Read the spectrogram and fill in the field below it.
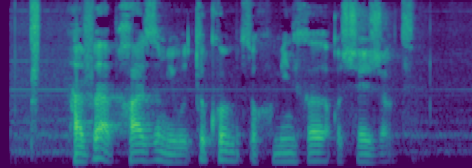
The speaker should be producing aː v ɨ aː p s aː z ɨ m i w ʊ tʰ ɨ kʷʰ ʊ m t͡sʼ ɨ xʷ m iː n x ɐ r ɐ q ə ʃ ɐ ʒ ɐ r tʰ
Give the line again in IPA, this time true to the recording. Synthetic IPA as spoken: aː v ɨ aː p χ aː z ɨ m i w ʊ tʰ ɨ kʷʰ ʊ m t͡sʼ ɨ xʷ m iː n x ɐ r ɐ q ə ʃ ɐ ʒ ɐ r tʰ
